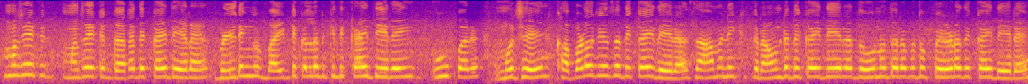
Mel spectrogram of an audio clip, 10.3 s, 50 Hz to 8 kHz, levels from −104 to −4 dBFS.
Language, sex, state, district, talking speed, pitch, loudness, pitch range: Hindi, female, Maharashtra, Dhule, 215 wpm, 315 Hz, -13 LUFS, 290-325 Hz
